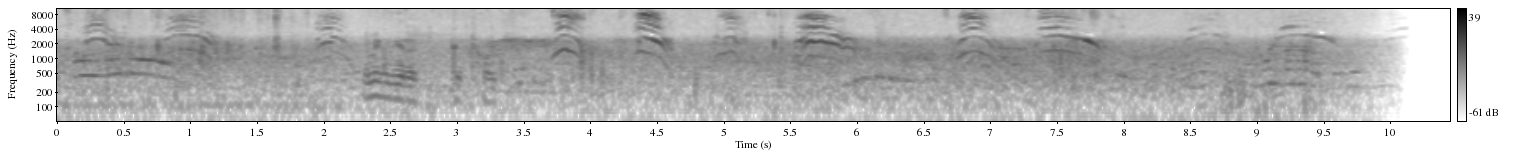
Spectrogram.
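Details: Two tiny newborn kittens, eyes just opened, crying from the bottom of a dirty dumpster during their rescue: high, arching mews repeated and overlapping every second or so, with people talking nearby.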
